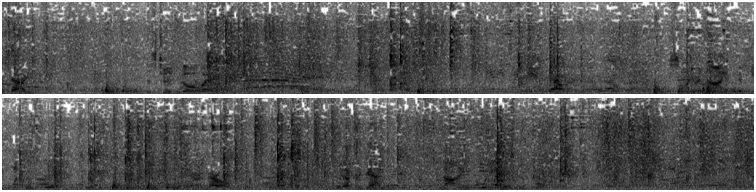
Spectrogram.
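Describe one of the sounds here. Bowling balls roll down wooden lanes with a low rumble.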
